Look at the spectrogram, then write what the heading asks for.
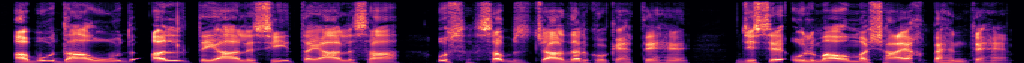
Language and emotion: Urdu, neutral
